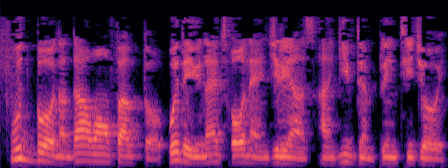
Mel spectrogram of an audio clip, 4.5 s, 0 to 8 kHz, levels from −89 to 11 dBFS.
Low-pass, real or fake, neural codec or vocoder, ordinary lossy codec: 7.2 kHz; real; none; MP3, 24 kbps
